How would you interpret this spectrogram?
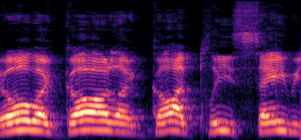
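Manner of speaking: loud, high pretend wailing plea; mock crying like a baby. Man begging God to save him, mock tearful wail. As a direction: cry out in hammed-up desperation. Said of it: "gonna cry like a baby".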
